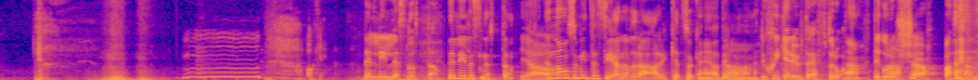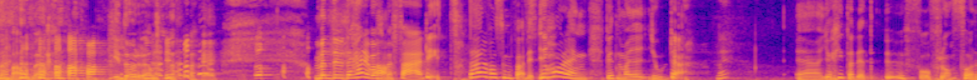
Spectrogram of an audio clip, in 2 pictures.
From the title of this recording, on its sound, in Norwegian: Live i Oslo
